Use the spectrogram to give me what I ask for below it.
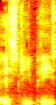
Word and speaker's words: SGP: everything yeah them again siga store or SGP store as I'm told they would prefer it to be pronounced but I can't help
